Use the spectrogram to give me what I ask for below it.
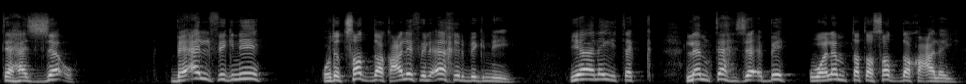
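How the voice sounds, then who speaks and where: A man preaching a sermon in an Egyptian accent, moving between slow, drawn-out recitation and sudden raised outbursts. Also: sits high, lively intonation. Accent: Egyptian Arabic.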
